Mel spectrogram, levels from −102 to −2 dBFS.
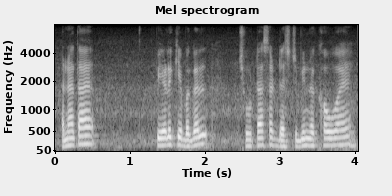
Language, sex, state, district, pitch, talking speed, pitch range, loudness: Hindi, male, Uttar Pradesh, Lucknow, 165 Hz, 135 wpm, 155-175 Hz, -15 LUFS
